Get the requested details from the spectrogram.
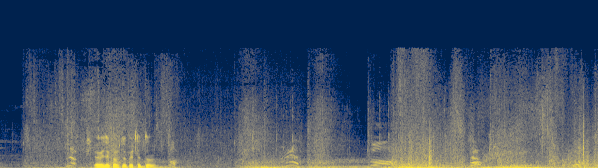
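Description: Magic spells whoosh and chime.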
